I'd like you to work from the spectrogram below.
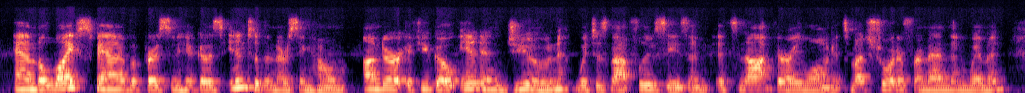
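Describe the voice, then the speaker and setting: A woman speaks at a moderate pace with ordinary pitch variation. She hardly pauses at all. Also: fairly low pitch for a woman. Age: 60s. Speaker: nutrition expert and author. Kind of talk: interview. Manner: animated.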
